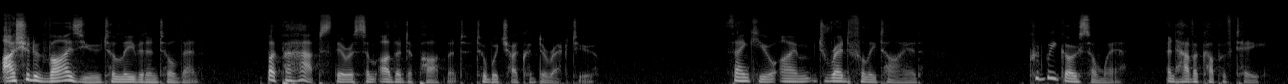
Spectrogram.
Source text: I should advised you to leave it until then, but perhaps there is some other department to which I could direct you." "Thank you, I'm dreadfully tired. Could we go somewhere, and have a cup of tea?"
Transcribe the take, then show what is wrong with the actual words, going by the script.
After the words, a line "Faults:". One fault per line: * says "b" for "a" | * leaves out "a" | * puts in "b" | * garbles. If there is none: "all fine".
I should advise you to leave it until then, but perhaps there is some other department to which I could direct you." "Thank you, I'm dreadfully tired. Could we go somewhere, and have a cup of tea?"
Faults:
* says "advise" for "advised"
